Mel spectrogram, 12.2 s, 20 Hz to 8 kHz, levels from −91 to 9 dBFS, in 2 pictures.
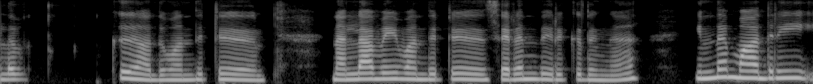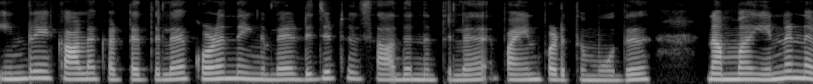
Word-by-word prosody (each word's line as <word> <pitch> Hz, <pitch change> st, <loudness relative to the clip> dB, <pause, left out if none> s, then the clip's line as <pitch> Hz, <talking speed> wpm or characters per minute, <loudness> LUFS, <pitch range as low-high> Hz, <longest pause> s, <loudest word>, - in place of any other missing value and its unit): அளவுக்கு 195 Hz, +4 st, -6 dB
அது 175 Hz, 0 st, -2 dB
வந்துட்டு 195 Hz, +2 st, -2 dB, 0.8 s
நல்லாவே 210 Hz, +3 st, +3 dB
வந்துட்டு 195 Hz, 0 st, -1 dB, 0.3 s
சிறந்து 200 Hz, +2 st, +2 dB
இருக்குதுங்க. 180 Hz, -2 st, -4 dB, 0.7 s
இந்த 255 Hz, +4 st, +4 dB
மாதிரி 245 Hz, 0 st, +4 dB, 0.3 s
இன்றைய 240 Hz, +3 st, +2 dB
காலகட்டத்தில, 190 Hz, -2 st, -1 dB, 0.3 s
குழந்தைங்களை 205 Hz, -3 st, +2 dB
டிஜிட்டல் 230 Hz, +2 st, -4 dB
சாதனத்தில 185 Hz, -1 st, -2 dB, 0.3 s
பயன்படுத்தும்போது, 185 Hz, -2 st, -2 dB, 0.6 s
நம்ம 200 Hz, 0 st, +4 dB, 0.2 s
என்னென்ன 235 Hz, +1 st, +3 dB
195 Hz, 85 wpm, -25 LUFS, 190-215 Hz, 0.8 s, இந்த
